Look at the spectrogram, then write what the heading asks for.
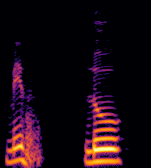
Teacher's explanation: সার আওয়াজটা কিন্তু একদম নরম হবে পাতলা হবে জিহ্বার মাথা উপরের দাঁতের মাথা আসতে লাগবে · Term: ছা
